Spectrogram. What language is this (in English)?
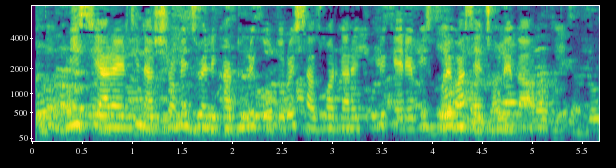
Georgian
